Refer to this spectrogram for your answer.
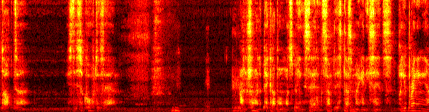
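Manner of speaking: hushed, secretive whisper. A character leans in to the doctor, whispering. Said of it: "He leans into you and whispers".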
